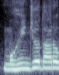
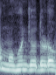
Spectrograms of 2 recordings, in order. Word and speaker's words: मोहनजोदड़ो: दूसरे नंबर पे मोहिनजोदारो देखो मोहनजोदड़ो बोलो या मोहनजोदड़ो बोलो कुछ भी जो आप अच्छे से प्रोनाउंस कर सको 1922 में इसकी शुरू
